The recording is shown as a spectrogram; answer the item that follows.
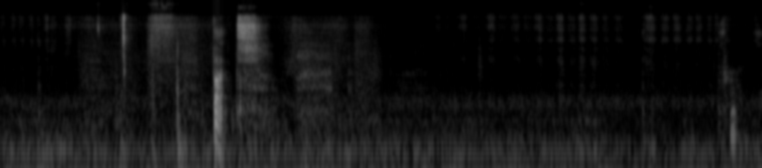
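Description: Arteza colored pencil scratching across smooth paper while laying down blades of grass in layers, a faint dry rubbing with a few sharper strokes, mostly quiet and partly beneath a speaking voice.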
